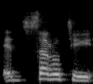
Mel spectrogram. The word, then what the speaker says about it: subtle: And subtlety, and it's subtlety, subtle is spelled really strangely. It's S-U-B-T-L-E, subtle.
